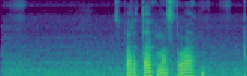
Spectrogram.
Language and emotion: Russian, neutral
